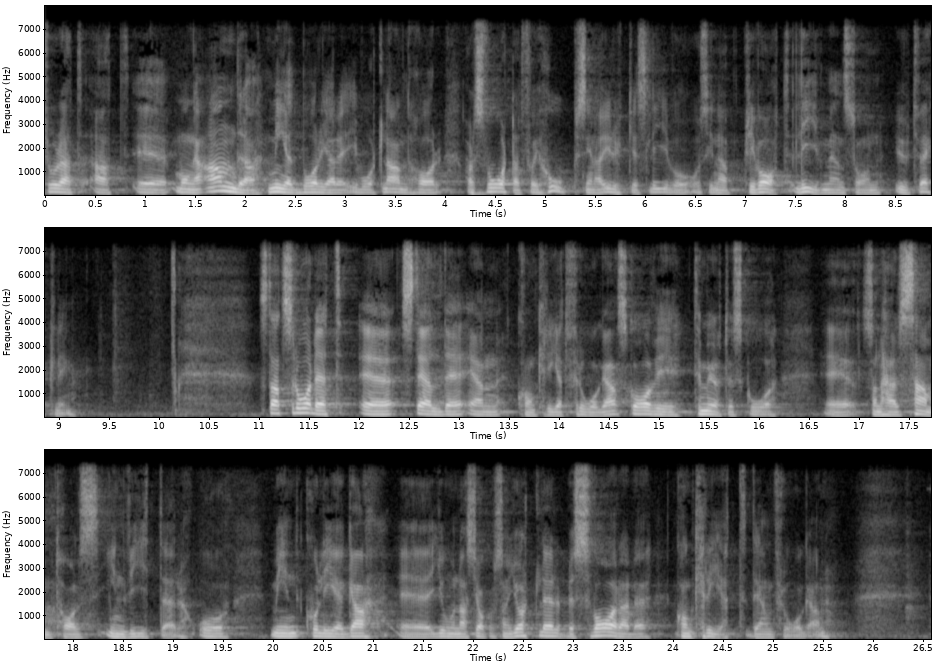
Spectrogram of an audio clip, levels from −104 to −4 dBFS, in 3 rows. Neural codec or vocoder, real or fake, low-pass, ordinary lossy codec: none; real; 7.2 kHz; none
